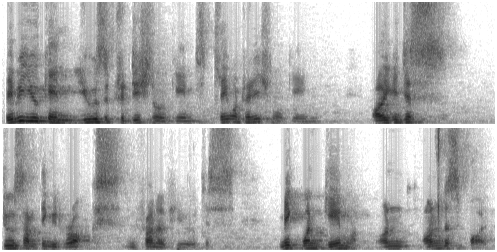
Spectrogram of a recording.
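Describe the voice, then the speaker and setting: A man lecturing to students on a video call, speaking plainly and bluntly, often stopping to restart his phrases. His voice sits at an ordinary middle pitch. A faint hiss runs under the recording. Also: animated, moderate pace, low-quality recording. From Malaysia. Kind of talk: online tutorial lecture.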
